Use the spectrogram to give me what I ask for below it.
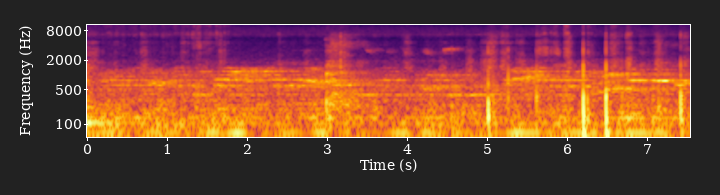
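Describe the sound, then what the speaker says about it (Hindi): Writing on a board in a Sanskrit lesson comes as soft, close scratching and a few sharp taps under faint background hum, with a voice nearby. "मैं लिख देता हूँ उसको"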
